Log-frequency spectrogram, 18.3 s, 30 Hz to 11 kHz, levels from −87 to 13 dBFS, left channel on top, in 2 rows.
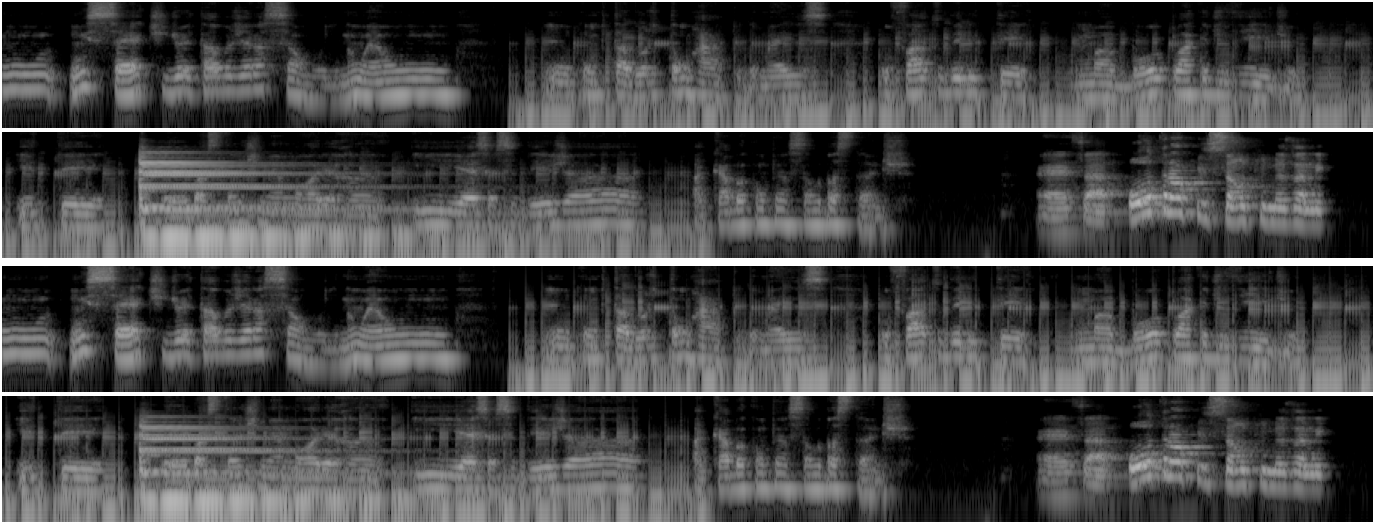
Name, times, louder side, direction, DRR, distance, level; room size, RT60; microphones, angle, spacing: voice 1, 0.0-3.1 3.6-8.7 9.2-9.9 10.2-13.5 13.8-15.2, right 1 dB, 20° right, 0.5 m, -36 dB
sound 1, 3.4-13.8, right 4 dB, 85° right, 0.4 m, -39 dB
sound 2, 10.1-12.7, left 2 dB, 60° left, 1.0 m, -27 dB
voice 2, 16.1-18.0, left 1 dB, 20° left, 0.6 m, -30 dB
3.5 x 3.3 x 2.3 m
head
